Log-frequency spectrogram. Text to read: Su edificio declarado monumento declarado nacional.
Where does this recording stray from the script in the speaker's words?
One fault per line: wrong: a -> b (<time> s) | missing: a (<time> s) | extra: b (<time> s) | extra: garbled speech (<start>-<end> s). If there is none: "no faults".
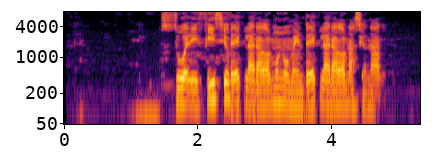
no faults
